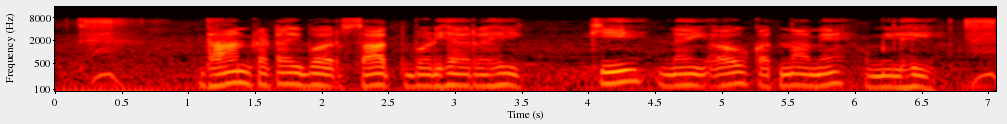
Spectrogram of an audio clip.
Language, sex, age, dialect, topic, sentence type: Chhattisgarhi, male, 18-24, Northern/Bhandar, agriculture, question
